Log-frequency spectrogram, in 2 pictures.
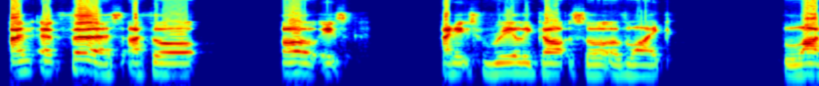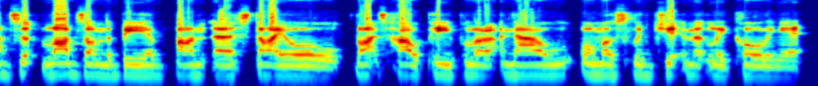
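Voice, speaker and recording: A man's voice: medium pitch, level tone, measured pace, bright, forceful tone, rough recording. A man chatting casually as a gaming podcast co-host, wandering off into anecdotes.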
